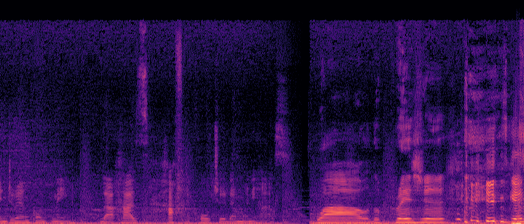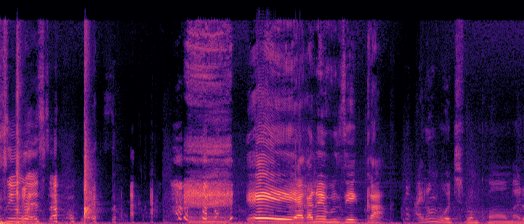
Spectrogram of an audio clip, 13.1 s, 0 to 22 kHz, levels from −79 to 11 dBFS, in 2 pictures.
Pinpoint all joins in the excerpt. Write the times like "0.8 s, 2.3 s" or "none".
3.9 s, 11.4 s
